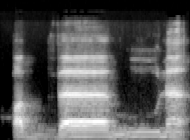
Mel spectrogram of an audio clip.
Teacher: قوف حرف استعلاء ہے، مستعلیہ ہے، اس میں صفت استعلاء ہونے کی وجہ سے اس کو مفخم ادا کریں گے۔ حروف مستعلیہ جہاں بھی آئیں گے قرآن مجید میں ان کو مفخم موٹا یعنی پر کر کے پڑھا جائے گا۔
